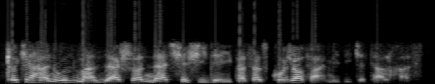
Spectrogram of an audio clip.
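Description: A man voicing a kind, motherly fairy in a storybook reading, speaking calmly and gently scolding, over a tinny radio broadcast. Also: medium pitch, no echo. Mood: gentle.

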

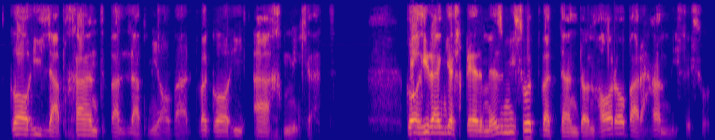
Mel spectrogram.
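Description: A man reads a story aloud in a low voice, steady and measured. The recording sounds dull and lo-fi, with dry, close acoustics. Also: no echo. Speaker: narrator. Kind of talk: scripted narration.

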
